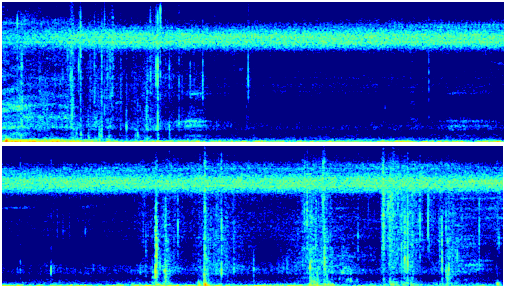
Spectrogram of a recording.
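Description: Quiet woodland ambience: a steady high-pitched insect drone with a low rumble underneath. A few soft clicks and rustles of movement on leaf litter come in the second half.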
